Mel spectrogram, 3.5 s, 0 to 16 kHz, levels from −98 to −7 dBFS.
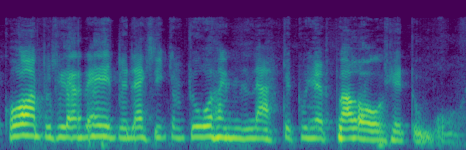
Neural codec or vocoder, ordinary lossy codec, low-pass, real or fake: codec, 24 kHz, 1.5 kbps, HILCodec; none; 10.8 kHz; fake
